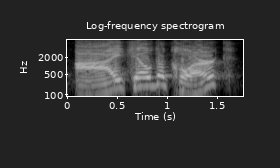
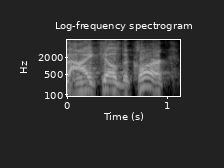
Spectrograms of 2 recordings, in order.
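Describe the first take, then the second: First: It is said as a shocked question. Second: It is said as a flat statement.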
